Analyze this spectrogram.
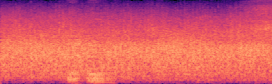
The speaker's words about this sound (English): Can we just give a hand clap of praise to our Lord and Savior this morning? Can we do that?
